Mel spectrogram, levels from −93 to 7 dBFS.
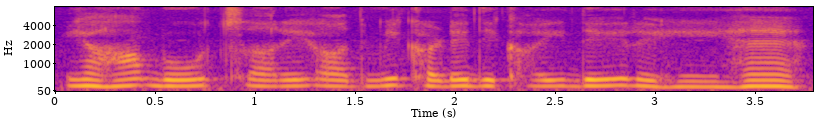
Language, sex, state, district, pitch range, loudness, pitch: Hindi, female, Uttar Pradesh, Saharanpur, 205-220 Hz, -15 LUFS, 215 Hz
